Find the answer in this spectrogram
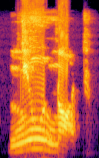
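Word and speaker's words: μ₀: अब प्रोनाउंस करना है इसको म्यू नॉट, नाम है ये।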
